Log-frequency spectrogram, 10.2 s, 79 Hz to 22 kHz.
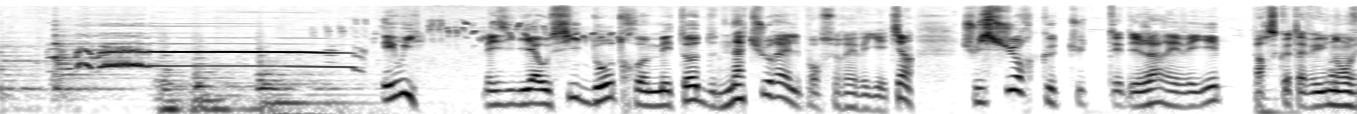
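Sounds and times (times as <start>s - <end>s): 
rooster crowing cock-a-doodle-doo: 0.2s - 2.9s
speech: 2.9s - 10.1s.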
